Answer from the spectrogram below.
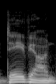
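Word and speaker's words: Devyan: And of course, though, if you just go to, you know, Davion Dumon, which if you've seen this online, you've seen how my name is spelled.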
